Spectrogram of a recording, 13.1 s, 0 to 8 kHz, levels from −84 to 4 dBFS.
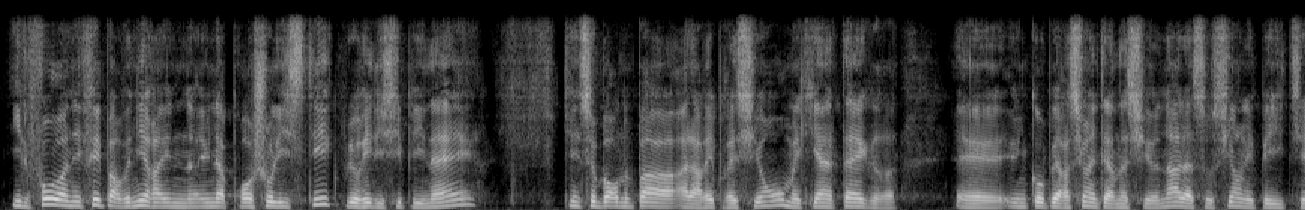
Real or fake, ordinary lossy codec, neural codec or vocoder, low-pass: fake; none; codec, 16 kHz, 4.8 kbps, FACodec; 7.2 kHz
